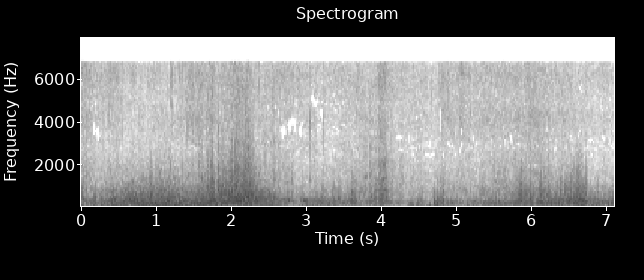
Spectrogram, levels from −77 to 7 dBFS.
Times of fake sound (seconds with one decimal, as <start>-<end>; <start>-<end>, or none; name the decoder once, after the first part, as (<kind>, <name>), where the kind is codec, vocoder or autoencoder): 0.8-1.6 (vocoder, BigVGAN v2)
